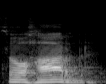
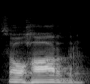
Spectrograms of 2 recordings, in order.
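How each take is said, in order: Both takes have the same delivery.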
